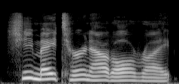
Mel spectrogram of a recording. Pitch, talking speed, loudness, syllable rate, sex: 205 Hz, 200 wpm, -15 LUFS, 3.6 syllables/s, female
